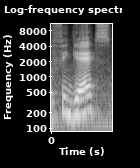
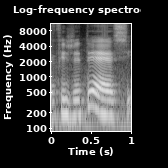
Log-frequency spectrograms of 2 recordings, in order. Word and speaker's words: FGTS: Eu já escutei pessoas dizendo Figuetes, mas não existe. É FGTS, é PSDB, CNBB, INSS, ABNT, enfim, essas siglas, não é?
